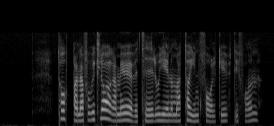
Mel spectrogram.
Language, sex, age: Swedish, female, 44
